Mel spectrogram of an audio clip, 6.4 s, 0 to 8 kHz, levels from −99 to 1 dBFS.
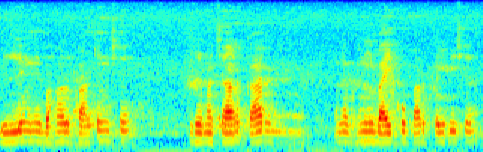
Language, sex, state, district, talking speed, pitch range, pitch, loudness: Gujarati, male, Gujarat, Valsad, 140 wpm, 135-150 Hz, 145 Hz, -19 LUFS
